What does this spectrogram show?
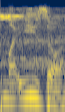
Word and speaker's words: Maizo: So it's Maizo, the correct way you pronounce her name. So when you bump into her on the streets, make sure you call her the right way.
